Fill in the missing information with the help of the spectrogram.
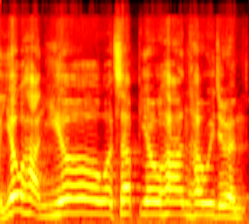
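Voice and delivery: calling out loudly to a friend; big loud hello, yo; loud greeting. Real, not acted. Streamer calling out loudly to friend Johan joining.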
